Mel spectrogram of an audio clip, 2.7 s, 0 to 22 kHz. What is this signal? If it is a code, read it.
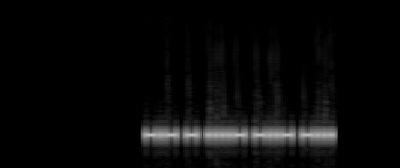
Morse code, heard as a keyed tone, about 53 wpm, 700 Hz. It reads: KT4XB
